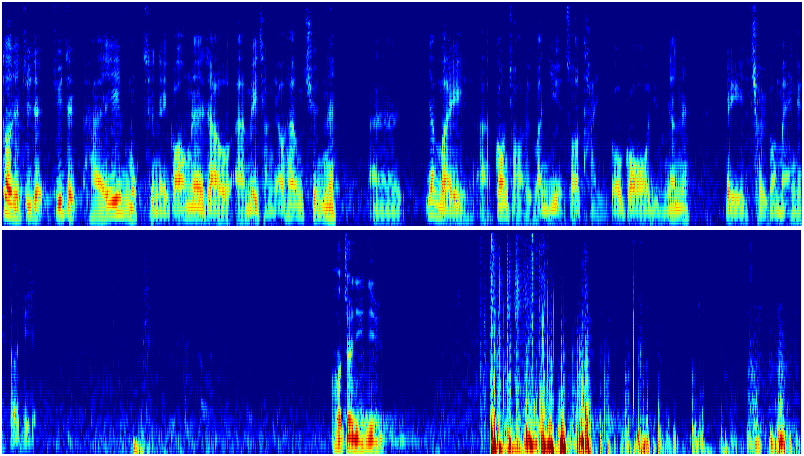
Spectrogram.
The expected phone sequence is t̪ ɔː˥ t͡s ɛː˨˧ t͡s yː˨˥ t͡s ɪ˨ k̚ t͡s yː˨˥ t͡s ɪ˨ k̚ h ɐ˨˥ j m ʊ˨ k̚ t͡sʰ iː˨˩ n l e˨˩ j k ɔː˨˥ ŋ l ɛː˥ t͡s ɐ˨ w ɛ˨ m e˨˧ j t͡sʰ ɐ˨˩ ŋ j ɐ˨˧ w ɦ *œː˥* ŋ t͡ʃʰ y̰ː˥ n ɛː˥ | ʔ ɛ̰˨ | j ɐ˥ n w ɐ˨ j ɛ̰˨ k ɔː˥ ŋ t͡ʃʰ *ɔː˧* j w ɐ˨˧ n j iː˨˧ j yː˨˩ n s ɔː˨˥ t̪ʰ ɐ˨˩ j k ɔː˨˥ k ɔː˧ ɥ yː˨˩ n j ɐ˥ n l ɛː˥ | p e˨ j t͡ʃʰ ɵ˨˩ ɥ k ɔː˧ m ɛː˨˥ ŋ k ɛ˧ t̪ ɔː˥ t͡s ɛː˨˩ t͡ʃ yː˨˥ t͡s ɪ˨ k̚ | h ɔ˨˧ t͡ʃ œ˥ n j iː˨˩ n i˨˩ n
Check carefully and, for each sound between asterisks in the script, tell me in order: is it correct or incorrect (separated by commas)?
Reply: correct, incorrect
